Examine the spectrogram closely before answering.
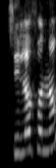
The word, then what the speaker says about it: xilófono: suena como como ese esa x suena como s por eso es xilófono así entonces Esta es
